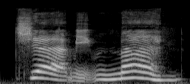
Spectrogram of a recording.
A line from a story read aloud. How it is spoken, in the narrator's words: cried his mother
